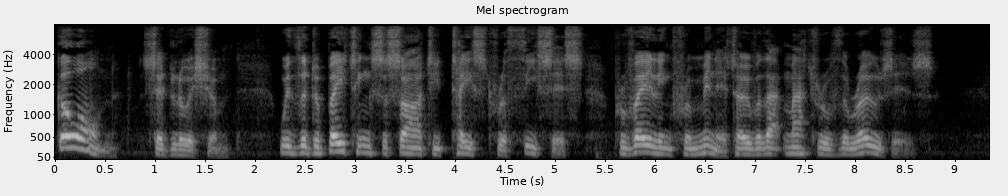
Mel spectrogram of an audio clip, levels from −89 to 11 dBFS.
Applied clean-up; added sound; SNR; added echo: none; none; none; none.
